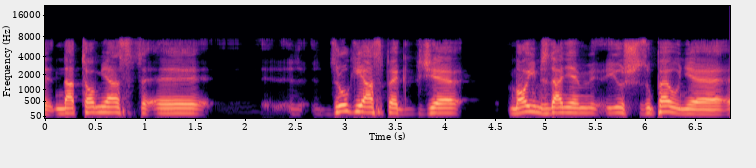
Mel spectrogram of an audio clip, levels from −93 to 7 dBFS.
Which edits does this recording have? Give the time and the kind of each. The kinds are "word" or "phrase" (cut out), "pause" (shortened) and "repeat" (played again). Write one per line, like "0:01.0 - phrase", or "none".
none

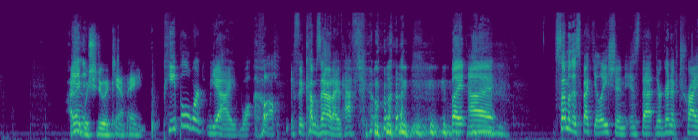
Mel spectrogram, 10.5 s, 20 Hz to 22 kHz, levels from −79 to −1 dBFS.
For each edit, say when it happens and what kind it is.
0:05.1 - phrase
0:08.3 - word

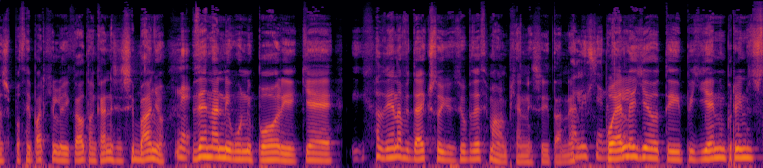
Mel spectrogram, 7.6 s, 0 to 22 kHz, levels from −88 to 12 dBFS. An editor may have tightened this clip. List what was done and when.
0:03.4 - pause

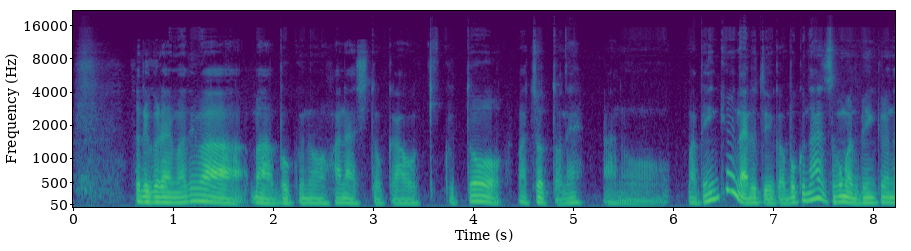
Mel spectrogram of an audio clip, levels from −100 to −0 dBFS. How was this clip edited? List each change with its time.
0:04.4 - pause

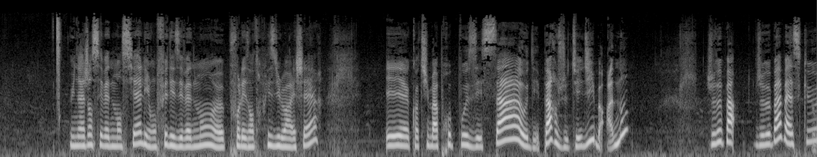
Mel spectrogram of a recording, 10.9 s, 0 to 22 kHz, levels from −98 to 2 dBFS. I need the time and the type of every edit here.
none

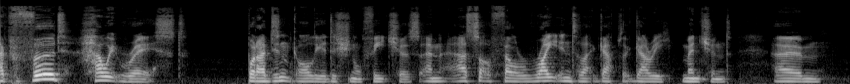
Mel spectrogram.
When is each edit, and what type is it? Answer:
0:02.9 - word

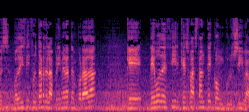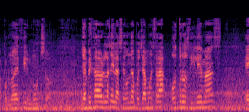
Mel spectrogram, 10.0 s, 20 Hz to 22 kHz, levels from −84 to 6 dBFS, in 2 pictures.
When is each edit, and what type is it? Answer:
0:07.2 - word

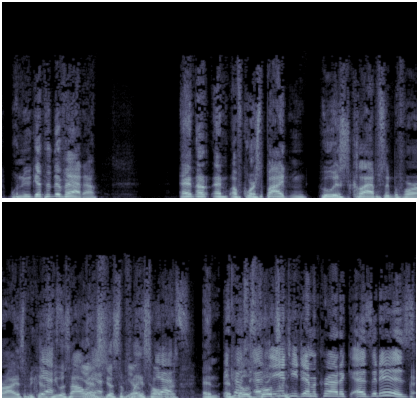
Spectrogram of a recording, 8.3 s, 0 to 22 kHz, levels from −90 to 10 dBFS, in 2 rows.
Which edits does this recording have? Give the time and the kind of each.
none

